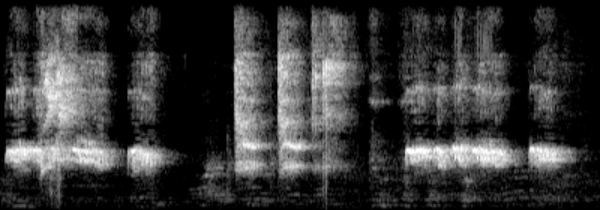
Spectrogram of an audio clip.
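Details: Tame caged Javan long-tailed shrike in full vigorous song with many learned phrases: sustained strong whistled notes alternating with short scratchy bursts and gaps, loud and close.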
